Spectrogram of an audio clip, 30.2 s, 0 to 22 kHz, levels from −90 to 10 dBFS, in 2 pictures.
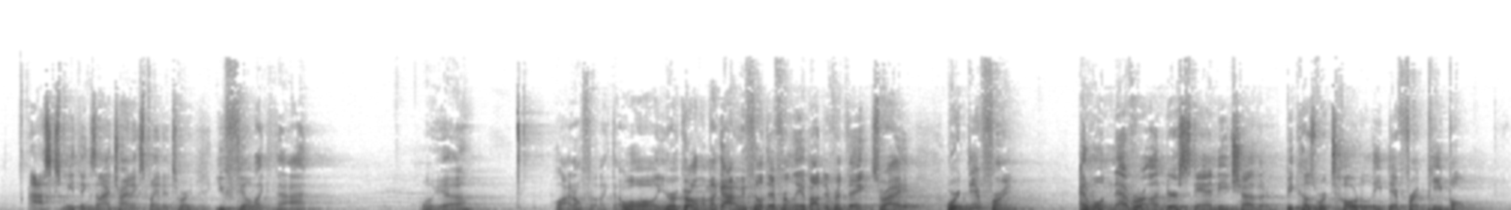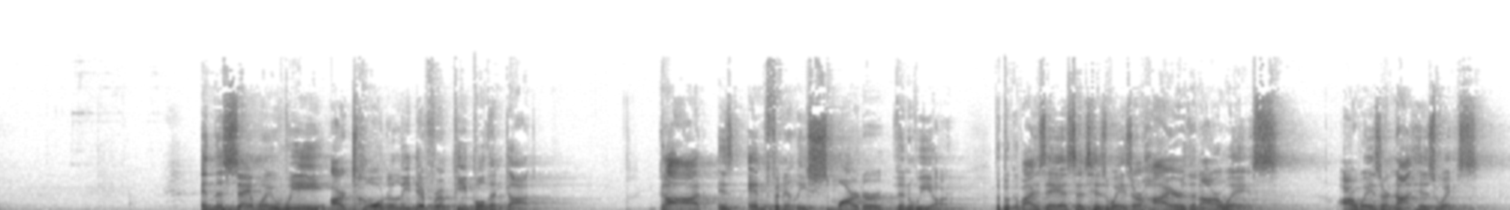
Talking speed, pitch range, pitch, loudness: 175 wpm, 140-200 Hz, 165 Hz, -27 LUFS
